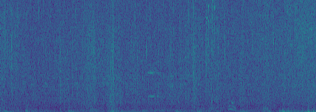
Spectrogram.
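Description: A horse's hooves thud slowly on soft ground.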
